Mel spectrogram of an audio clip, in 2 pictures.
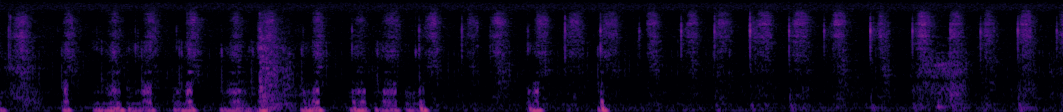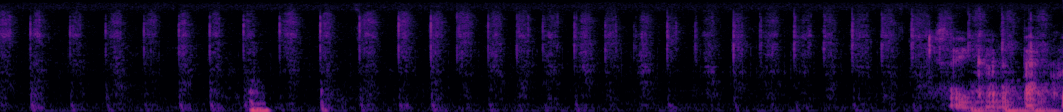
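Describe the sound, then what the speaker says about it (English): A pencil scratches across paper in a long run of quick, even short strokes while shading a hedgehog drawing, soft and close, with heavier scrubbing bursts at the start and a denser burst near the end. "You can either use little flicks with the point of your pencil, or you could use your pencil on its side."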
